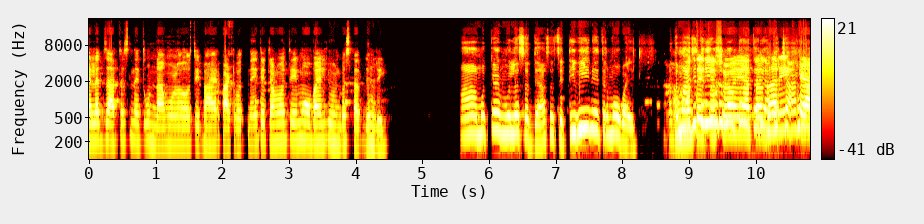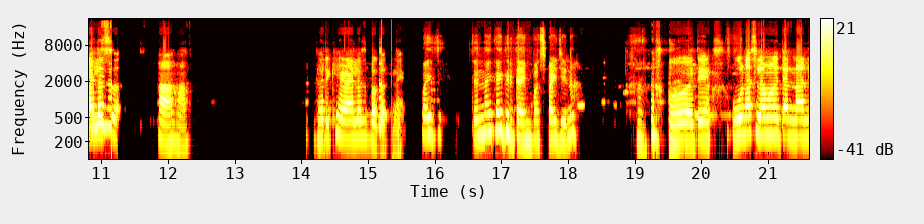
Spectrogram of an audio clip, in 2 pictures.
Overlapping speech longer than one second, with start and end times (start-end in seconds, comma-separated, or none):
8.9-11.2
